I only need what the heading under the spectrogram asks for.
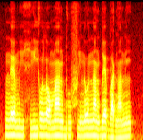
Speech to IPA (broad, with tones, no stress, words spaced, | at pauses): nɛ˧mi˨ hi˨˦jo˦lɔ˧mã˦ ɡ͡bu˧ fi˧no˦ nã˦ɡ͡bɛ˦˨ba˨ ɡã˨˦ nĩ˦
